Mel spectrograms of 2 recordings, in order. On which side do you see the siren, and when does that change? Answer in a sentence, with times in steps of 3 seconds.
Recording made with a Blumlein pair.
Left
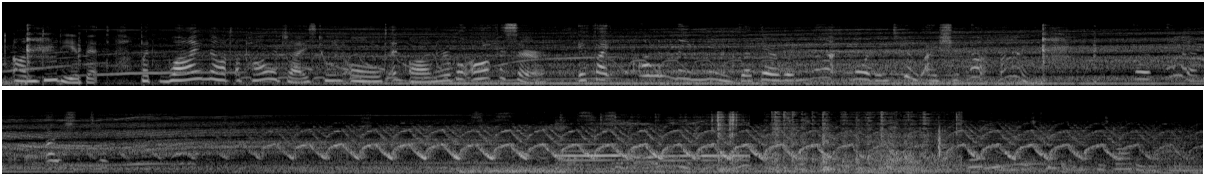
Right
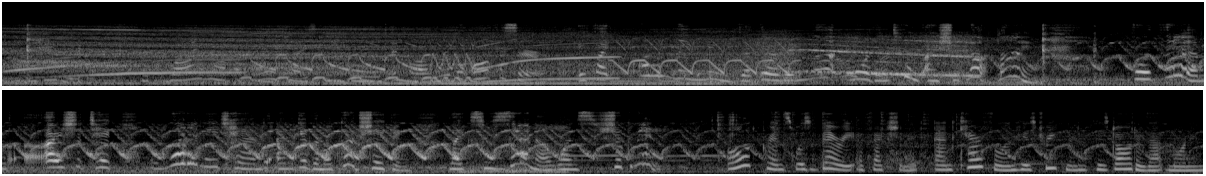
In this clip you hear the siren on the right from 0 s, in the centre from 15 s and on the left from 18 s.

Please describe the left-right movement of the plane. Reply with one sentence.
You can hear the plane move to the left.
